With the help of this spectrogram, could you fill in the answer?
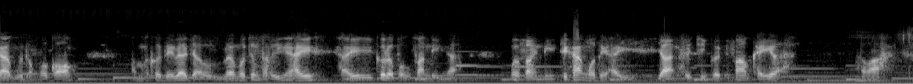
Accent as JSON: {"language": "Cantonese", "country": "China", "lives_now": "United States", "said": "即系我哋系中国人，中国人嘅文化咧，同美国人咧、西方人咧有啲唔同"}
